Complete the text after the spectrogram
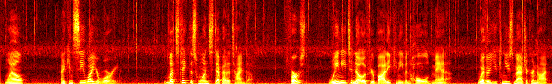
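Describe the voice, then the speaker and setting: A performer voicing a young male elf explorer in a roleplay audio drama, patiently and gently coaching the listener as a magic teacher. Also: medium pitch, a little hiss or hum, lightly acted. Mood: reassuring. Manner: gentle, reassuring, coaching step by step.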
